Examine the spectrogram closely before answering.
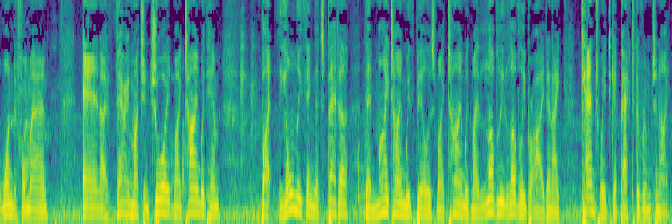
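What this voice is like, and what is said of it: Somewhat British put-on accent. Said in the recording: “my husband now has a somewhat British accent”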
